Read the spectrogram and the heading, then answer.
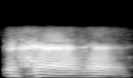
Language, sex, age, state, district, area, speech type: Bengali, male, 30-45, West Bengal, Jalpaiguri, rural, conversation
